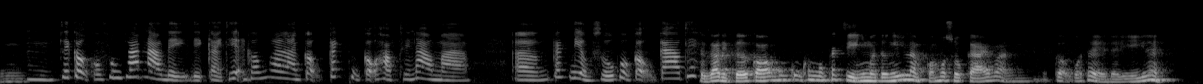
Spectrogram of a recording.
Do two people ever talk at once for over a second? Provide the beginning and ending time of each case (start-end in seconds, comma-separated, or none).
none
